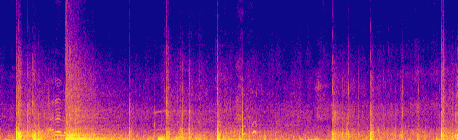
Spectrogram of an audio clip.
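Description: New Year's midnight fireworks going off all around, with repeated sharp bangs and crackles, some near and loud, others farther off, over rumbling wind noise.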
